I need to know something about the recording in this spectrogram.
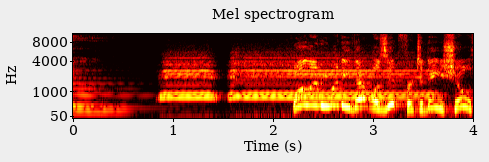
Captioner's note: whistling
